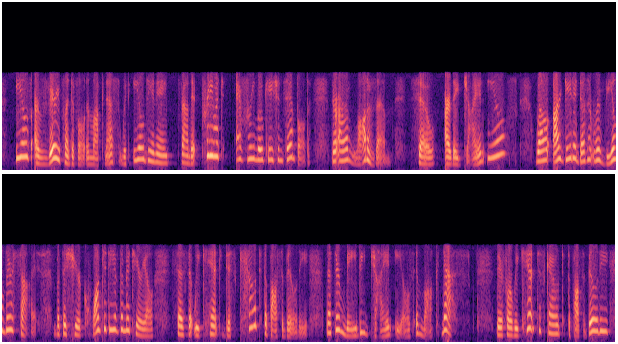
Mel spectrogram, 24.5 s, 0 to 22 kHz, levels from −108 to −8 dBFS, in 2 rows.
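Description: From start to finish the speech is confined to a narrow band, about 250 Hz to 3.4 kHz with nothing above 3.9 kHz, and carries a plainly audible gritty hiss. This is Dialogic VOX ADPCM: coarse 4-bit steps, fitting 32 kbps.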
